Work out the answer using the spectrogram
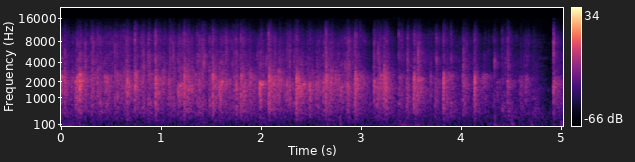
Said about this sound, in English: Oh, if you are clapping, clap.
